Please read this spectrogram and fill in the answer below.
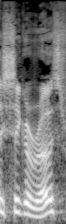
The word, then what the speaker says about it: Sigur Rós: Is that how you pronounce it? – It's usually Sigur Rós, from what I understand. – Sigur Rós. That sounds way more Icelandic.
